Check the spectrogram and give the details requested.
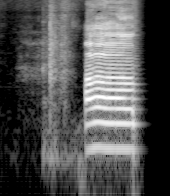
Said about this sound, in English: Hold on a minute, guys. I seem to be, blowing my nose again.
